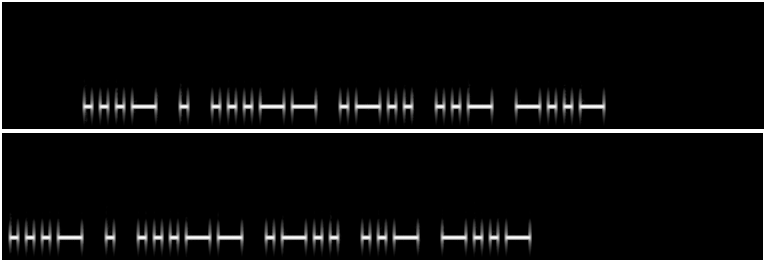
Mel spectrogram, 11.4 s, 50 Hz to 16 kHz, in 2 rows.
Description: Morse code, heard as a keyed tone, about 20 wpm, 700 Hz. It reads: VE3LUX VE3LUX
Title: DXCC-100 Call Signs - 6 Characters - Repeated 3x - 20wpm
